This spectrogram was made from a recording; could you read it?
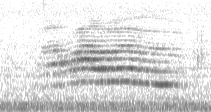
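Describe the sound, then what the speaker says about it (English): A house cat meows insistently while watching birds through a back window, one drawn-out, rising and falling cry heard close and clear against a quiet room, with no talking. "My cat is watching birds out the back window, and he's letting me know he's upset that he can't catch them."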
